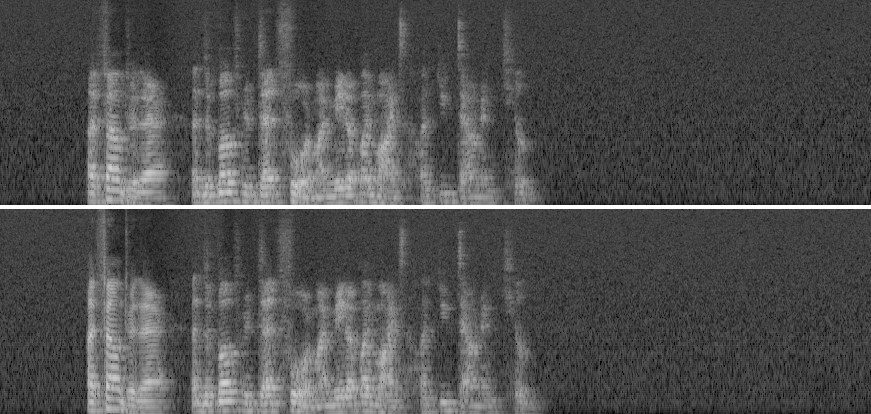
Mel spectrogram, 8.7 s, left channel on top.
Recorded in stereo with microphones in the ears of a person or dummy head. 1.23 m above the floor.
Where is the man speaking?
50° right (ahead or behind), 0.8 m; by 5.3 s 20° left (ahead or behind), 3.5 m.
